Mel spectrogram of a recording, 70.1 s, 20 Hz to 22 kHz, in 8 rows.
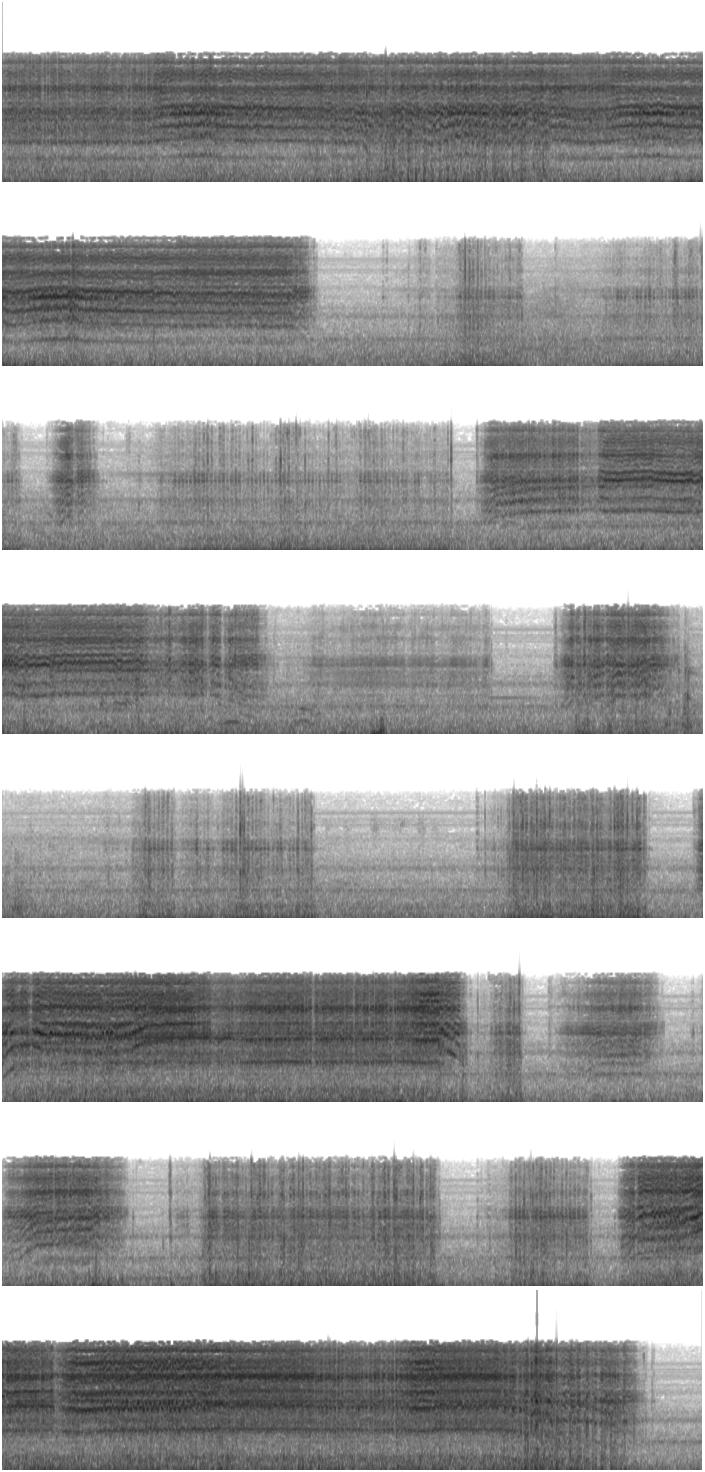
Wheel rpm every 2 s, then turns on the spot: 110, 110, 110, 110, 110, 110, 30, 20, 20, 20, 20, 40, 110, 110, 70, 20, 40, 20, 10, 10, 20, 50, 200, 230, 140, 30, 60, 20, 30, 20, 160, 210, 230, 220, 100.
12-14 16-22 30-32 36-42 54-58 68-70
